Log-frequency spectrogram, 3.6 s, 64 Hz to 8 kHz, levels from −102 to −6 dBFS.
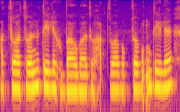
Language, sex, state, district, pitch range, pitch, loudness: Wancho, female, Arunachal Pradesh, Longding, 165-185 Hz, 175 Hz, -15 LUFS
